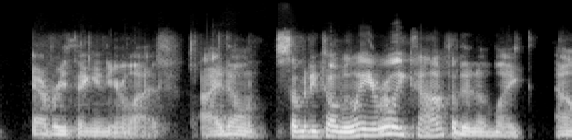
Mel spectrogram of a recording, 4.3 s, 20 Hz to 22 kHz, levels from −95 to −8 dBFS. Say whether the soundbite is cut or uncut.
uncut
